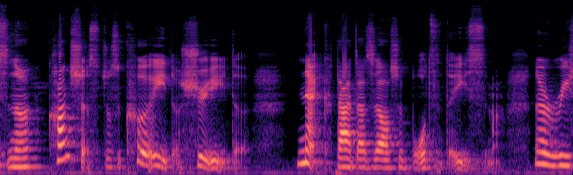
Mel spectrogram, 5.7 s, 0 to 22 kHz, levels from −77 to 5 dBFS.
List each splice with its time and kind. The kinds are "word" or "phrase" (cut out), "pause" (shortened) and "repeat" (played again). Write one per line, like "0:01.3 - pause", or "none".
none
